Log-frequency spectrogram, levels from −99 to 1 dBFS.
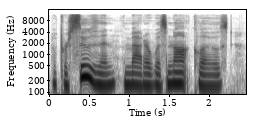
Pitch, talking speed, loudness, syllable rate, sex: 165 Hz, 195 wpm, -16 LUFS, 5.1 syllables/s, female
